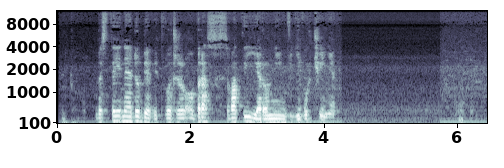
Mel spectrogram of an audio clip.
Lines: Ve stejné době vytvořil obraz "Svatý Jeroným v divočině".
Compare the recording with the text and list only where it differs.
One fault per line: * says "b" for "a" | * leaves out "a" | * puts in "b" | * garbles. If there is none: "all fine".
all fine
